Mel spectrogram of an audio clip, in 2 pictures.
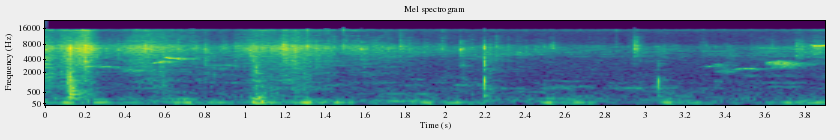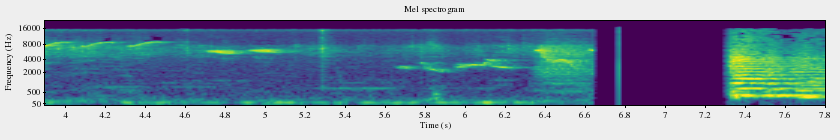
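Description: Small birds chirping a few times over faint room noise, with an occasional soft knock. Near the end the sound cuts out briefly and loud violin music starts.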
